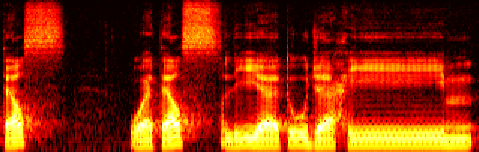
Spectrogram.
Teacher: Lekin ta'ni ingichka qilaman deb tasliyatu bo'lmasin. Tas ta ingichka, sod yo'g'on.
